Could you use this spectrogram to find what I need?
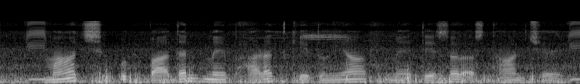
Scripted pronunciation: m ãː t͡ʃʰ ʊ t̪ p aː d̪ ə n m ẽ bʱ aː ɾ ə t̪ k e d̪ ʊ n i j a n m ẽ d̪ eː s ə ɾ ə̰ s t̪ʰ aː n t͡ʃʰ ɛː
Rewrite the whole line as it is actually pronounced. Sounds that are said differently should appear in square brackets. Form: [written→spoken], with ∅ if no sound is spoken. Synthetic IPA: m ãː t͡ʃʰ ʊ t̪ p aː d̪ ə n m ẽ bʱ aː ɾ ə t̪ k e d̪ ʊ n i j a [n→∅] m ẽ [d̪→t̪] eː s ə ɾ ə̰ s t̪ʰ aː n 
